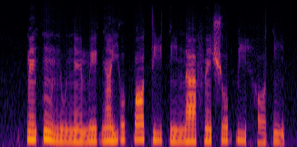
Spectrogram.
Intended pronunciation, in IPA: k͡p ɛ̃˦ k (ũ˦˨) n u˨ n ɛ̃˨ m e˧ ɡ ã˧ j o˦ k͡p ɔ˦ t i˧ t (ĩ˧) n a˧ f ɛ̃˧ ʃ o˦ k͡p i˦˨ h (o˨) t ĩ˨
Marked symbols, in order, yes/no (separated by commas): yes, no, no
